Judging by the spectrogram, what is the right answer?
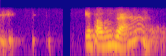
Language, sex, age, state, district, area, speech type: Bodo, female, 45-60, Assam, Chirang, rural, conversation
